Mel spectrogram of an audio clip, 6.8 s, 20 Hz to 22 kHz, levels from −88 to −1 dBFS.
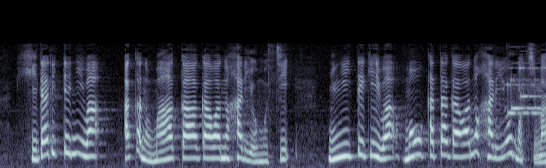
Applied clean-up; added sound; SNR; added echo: none; none; none; none.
